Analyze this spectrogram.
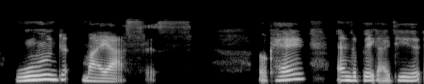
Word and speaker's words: myiasis: So, myiasis. So, I'm going to spell it for you.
